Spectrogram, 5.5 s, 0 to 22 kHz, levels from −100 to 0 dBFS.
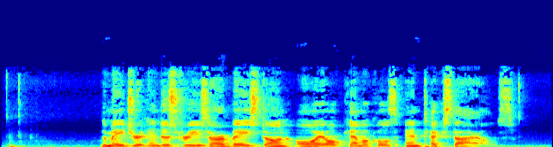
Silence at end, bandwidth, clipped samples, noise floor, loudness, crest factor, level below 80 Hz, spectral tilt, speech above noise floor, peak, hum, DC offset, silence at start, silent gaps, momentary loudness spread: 0.4 s; 12.5 kHz; under 0.1%; -56 dBFS; -19 LUFS; 16 dB; -60 dBFS; -4 dB/octave; 37 dB; -4 dBFS; none; under 0.1%; 0.1 s; none; 13 LU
